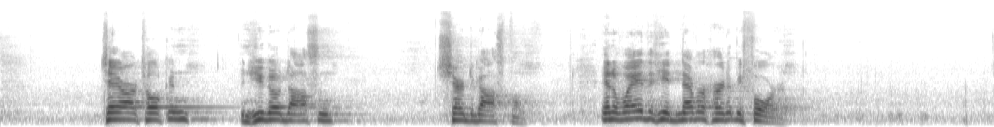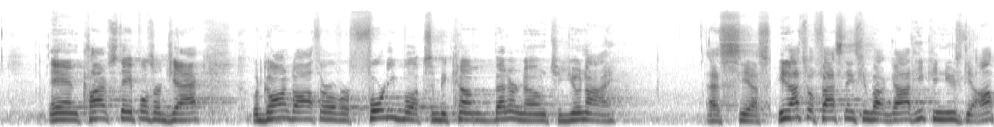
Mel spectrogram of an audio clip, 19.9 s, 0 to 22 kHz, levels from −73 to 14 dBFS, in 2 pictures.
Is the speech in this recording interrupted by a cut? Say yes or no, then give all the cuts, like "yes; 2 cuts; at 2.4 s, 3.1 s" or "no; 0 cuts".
yes; 2 cuts; at 12.3 s, 17.6 s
